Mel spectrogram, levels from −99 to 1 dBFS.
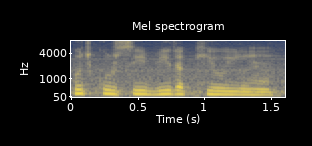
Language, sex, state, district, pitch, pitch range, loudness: Hindi, female, Uttar Pradesh, Shamli, 185 Hz, 165-195 Hz, -13 LUFS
